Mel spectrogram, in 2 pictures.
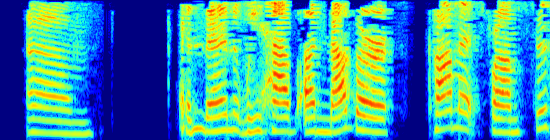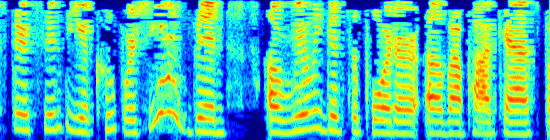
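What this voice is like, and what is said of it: Radio-style voice. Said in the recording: “you don't sound weird... I guess I have a radio voice.”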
